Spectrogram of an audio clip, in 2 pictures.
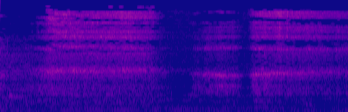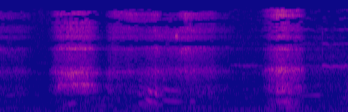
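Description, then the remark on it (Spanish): An exhausted creature, pinned down in the dark after a struggle, pants heavily and raggedly, with several loud, breathy gasps and snorting exhalations spaced unevenly over a steady low rumble. No one speaks. “Oía jadear en la oscuridad a la criatura que tenía debajo.”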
